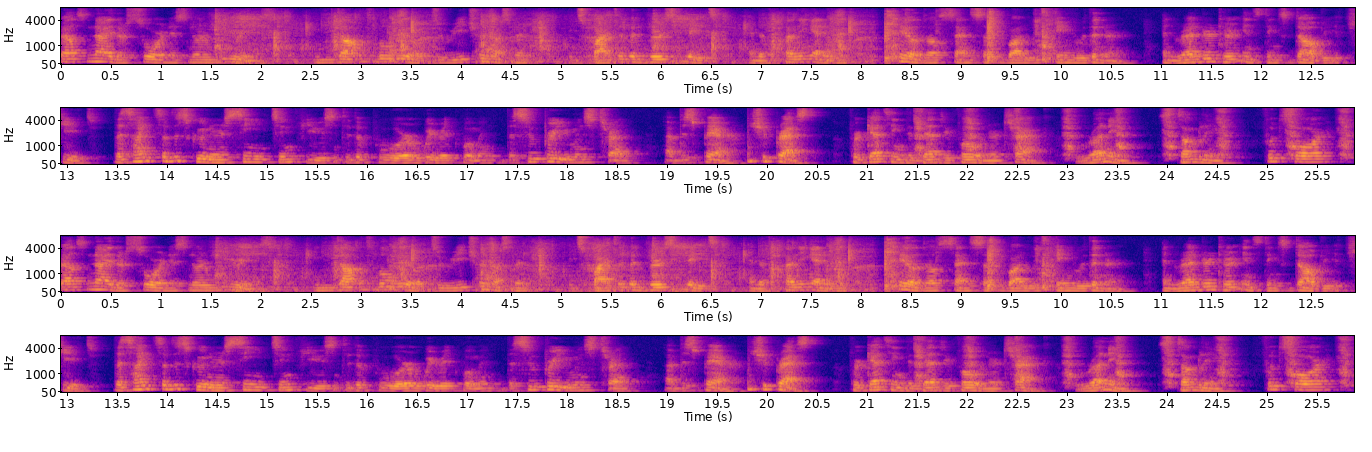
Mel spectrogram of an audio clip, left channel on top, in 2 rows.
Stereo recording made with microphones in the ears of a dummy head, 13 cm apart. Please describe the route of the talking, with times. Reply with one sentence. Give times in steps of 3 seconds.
You can hear the talking on the right from 0 s, in the centre from 12 s, on the left from 15 s, in the centre from 21 s and on the right from 24 s.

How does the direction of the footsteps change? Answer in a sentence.
You can hear the footsteps move from left to right and back again.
